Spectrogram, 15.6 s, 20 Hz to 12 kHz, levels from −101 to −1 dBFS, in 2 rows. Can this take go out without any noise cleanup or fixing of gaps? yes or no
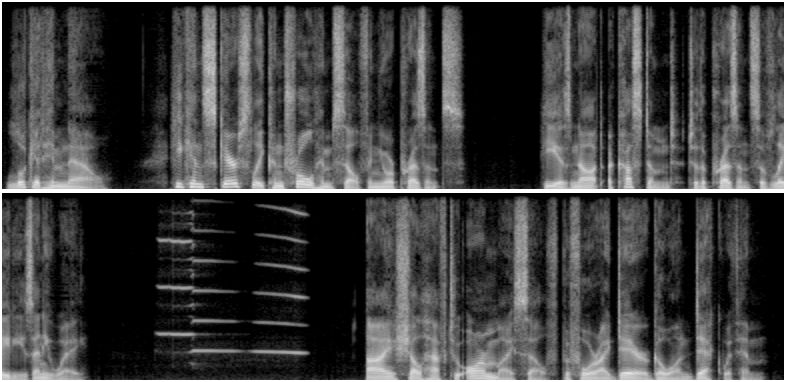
no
